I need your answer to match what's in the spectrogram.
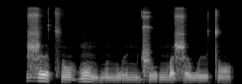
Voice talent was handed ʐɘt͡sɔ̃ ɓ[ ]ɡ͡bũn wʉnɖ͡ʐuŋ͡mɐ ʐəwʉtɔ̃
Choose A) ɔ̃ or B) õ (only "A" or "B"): B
